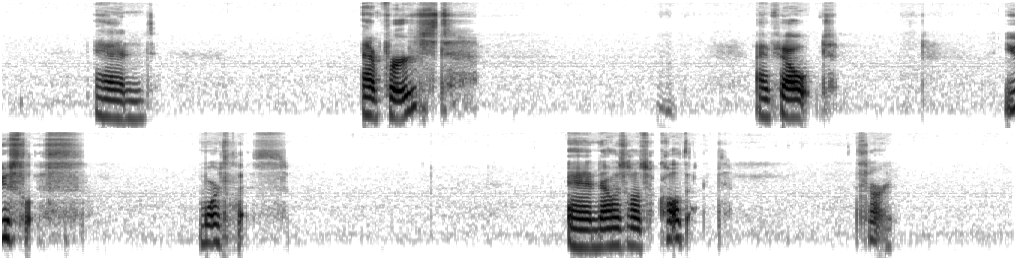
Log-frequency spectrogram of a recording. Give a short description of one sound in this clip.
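A middle-aged woman speaks close up in short bursts, with pauses.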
